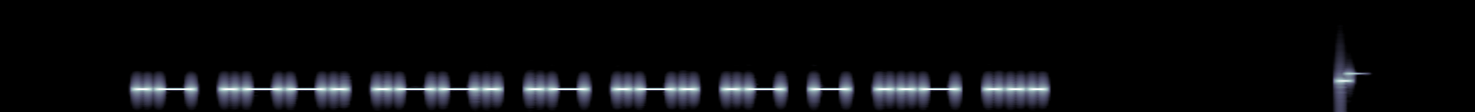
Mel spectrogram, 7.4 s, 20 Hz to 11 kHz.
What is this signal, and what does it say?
Morse code, heard as a keyed tone, about 22 wpm, 700 Hz. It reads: APPARATUS
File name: 9 Letter Words - First 3 Letters Given - 22wpm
